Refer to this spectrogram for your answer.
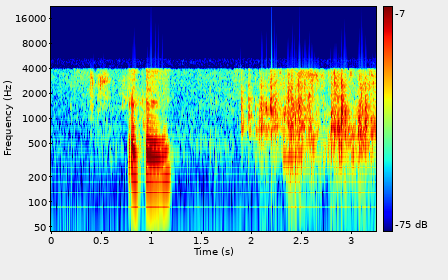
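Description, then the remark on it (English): A glass door is opened to go outside, with a short, high squeal followed by a second or so of steady rattling, scraping rumble as it slides along its track. “Sorry, my glass door is so loud when I'm going outside.”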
